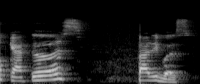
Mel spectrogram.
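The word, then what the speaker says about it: ceteris paribus: assumptions में सबसे पहले देखो, द लॉ of demand based on the following कैटर्स पैरिबस, ठीक है, इसका जो प्रोनाउंसिएशन है ये क्या होगा, कैटर्स, बोलो कैटर्स पैरिबस, ठीक है, assumption, इसका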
